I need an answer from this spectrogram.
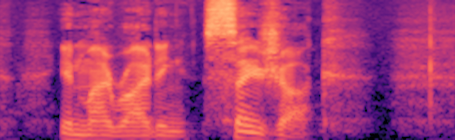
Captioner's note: speaking French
